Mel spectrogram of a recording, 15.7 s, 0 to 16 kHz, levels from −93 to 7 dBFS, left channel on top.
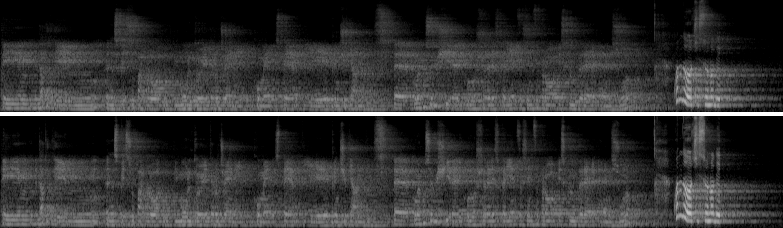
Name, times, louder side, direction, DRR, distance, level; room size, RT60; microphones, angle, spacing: voice 1, 0.0-12.7, right 1 dB, 50° right, -3 dB, 2.8 m, -44 dB
voice 2, 13.3-14.4, right 4 dB, 65° right, 13 dB, 0.6 m, -28 dB
28.0 x 19.0 x 5.4 m, 2.6 s
head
